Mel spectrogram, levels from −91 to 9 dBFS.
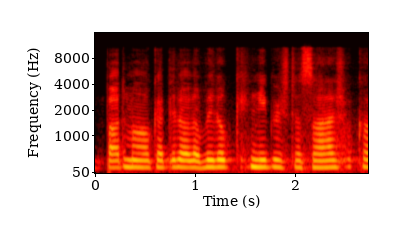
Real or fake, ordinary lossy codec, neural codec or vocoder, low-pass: fake; Opus, 64 kbps; codec, 16 kHz in and 24 kHz out, 0.4 kbps, LongCat-Audio-Codec, two codebook decoder; 10.8 kHz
